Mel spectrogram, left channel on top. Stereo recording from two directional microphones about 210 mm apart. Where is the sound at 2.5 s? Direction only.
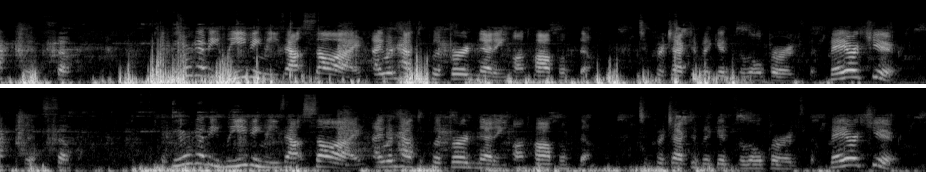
10° left (ahead or behind).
